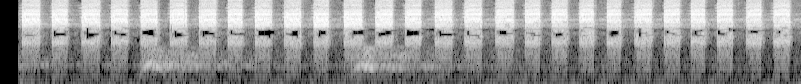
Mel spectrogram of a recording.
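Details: A grey cicada (Cicada orni) sings a steady train of harsh, high rasping pulses, about seven each second.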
